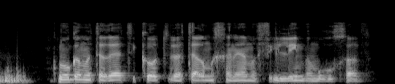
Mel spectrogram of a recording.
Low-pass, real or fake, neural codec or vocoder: 7.2 kHz; real; none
